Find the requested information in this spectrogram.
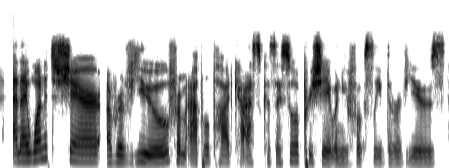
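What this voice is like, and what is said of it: Sick, slightly off voice. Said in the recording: “as you can hear, I'm a little bit sick... My voice is a little bit off.”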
